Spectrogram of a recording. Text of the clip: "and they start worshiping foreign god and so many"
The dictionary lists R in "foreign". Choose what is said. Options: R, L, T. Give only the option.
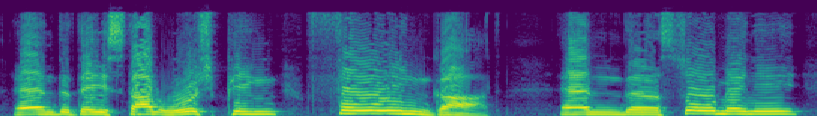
L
